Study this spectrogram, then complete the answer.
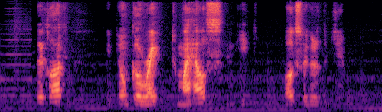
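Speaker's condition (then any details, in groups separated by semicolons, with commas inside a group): No condition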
